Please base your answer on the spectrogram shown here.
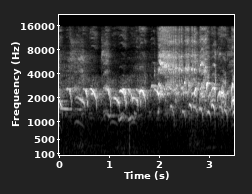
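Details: Wild laughingthrush flock in forest in Sumatra, many birds calling at once in a loud jumble of quick downward-sweeping squawks and chatters. The notes pile on top of one another without a break.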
